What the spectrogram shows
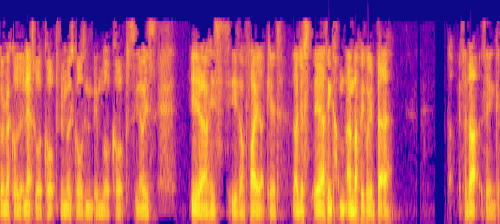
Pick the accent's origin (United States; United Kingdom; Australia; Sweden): United Kingdom; England; I'm English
